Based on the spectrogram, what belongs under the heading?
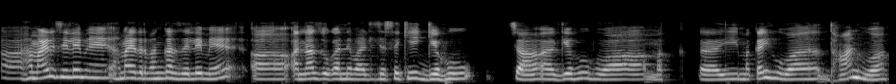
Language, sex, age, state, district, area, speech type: Urdu, female, 30-45, Bihar, Darbhanga, rural, spontaneous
